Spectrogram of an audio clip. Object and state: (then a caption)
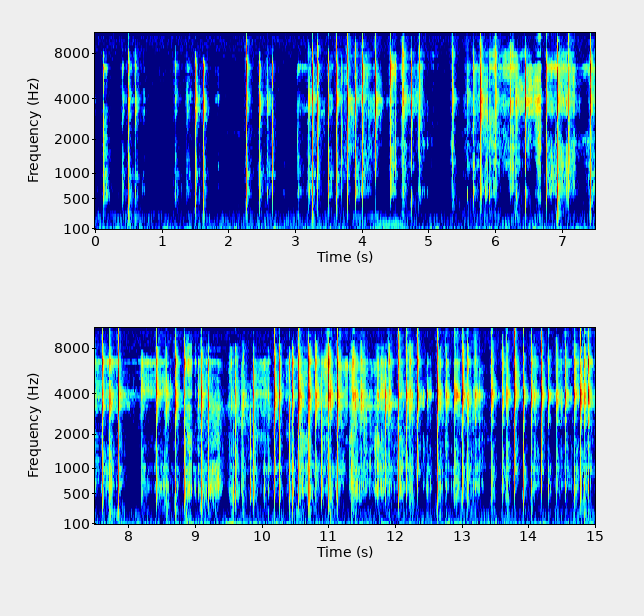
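Wooden hair brush back tapped and scratched. Long nails quickly tap and scratch the back of a solid wooden hair brush held in hand. Rapid, dry, bright clicks and scratchy strokes with almost no ring come in dense bursts. Brief pauses separate the bursts, and the activity grows busier toward the end.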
